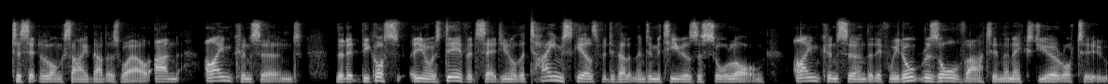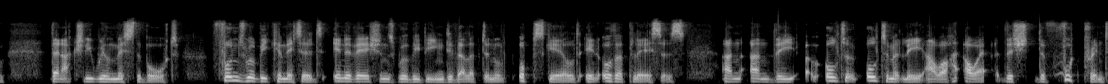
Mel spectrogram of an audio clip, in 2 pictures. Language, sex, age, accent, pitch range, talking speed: English, male, 40-59, British, 125-150 Hz, 190 wpm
